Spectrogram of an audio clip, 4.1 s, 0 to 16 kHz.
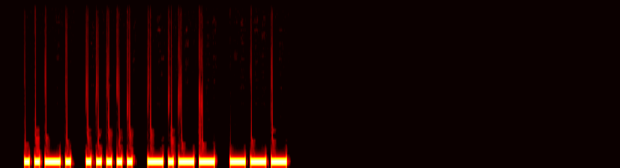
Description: Morse code, heard as a keyed tone, about 34 wpm, 700 Hz. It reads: F5YO
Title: DXCC-100 Call Signs - 4 Characters - Repeated 2x - 35wpm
